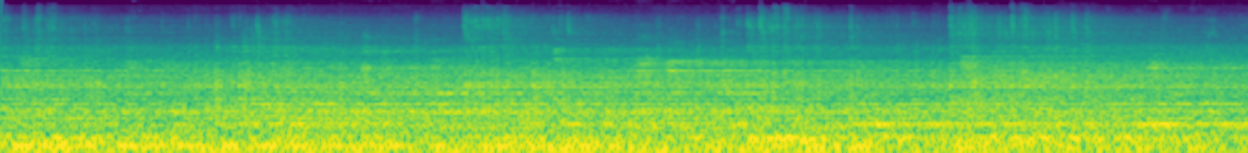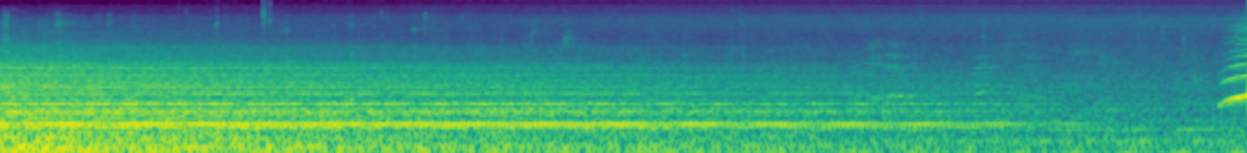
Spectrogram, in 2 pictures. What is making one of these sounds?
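Electronic synthesizer tones drone and pulse, slowly fading away.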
